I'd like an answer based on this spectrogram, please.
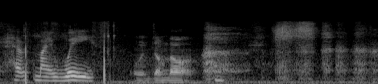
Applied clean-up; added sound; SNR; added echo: none; none; none; none.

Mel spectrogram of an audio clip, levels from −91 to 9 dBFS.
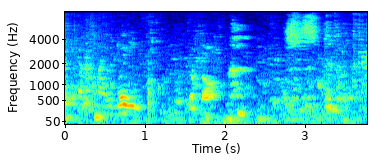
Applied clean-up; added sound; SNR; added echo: classical method log-MMSE.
